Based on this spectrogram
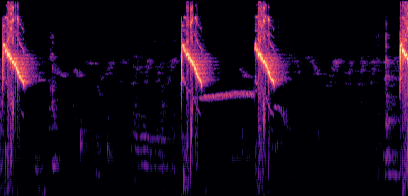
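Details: Calling female Javan white-eye used as a lure for males; bright, piercing downward-sliding chirps in quick pairs and singles, with a thin steady tone heard between two of them.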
